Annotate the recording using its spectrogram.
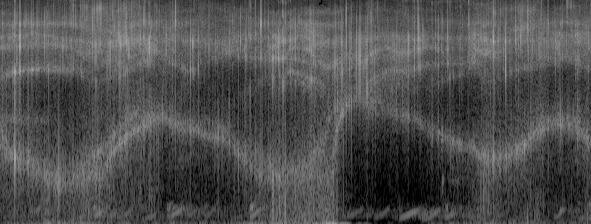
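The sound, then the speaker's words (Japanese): Dense crackling and fizzing of foam bubbles popping in the ear, with a slow rising and falling whoosh of sea sound sweeping through in waves. No voices. “泡の中で海の音に包まれながら気持ちいい耳の中で普段生活している地上じゃ決して味わえない感覚なのよ。”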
